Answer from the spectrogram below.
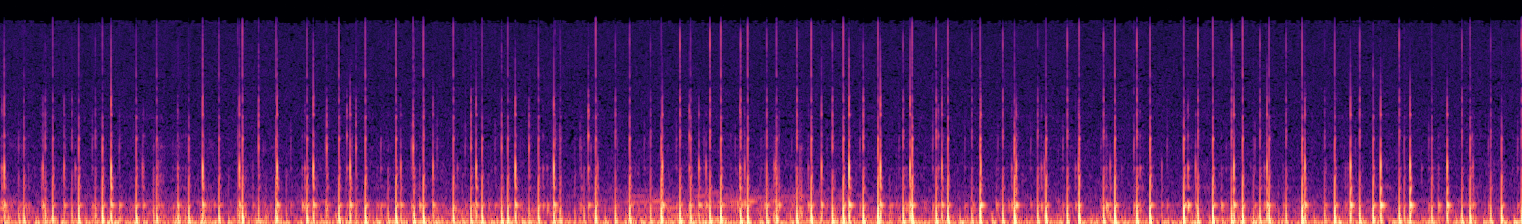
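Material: Metal mesh.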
